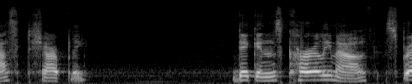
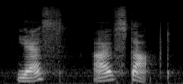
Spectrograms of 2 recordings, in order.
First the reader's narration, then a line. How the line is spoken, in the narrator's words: said Colin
